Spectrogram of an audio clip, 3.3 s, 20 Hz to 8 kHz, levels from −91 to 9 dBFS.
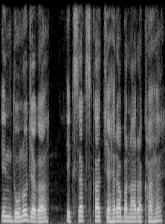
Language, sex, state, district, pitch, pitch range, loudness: Hindi, male, Jharkhand, Ranchi, 145 Hz, 140-155 Hz, -16 LUFS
